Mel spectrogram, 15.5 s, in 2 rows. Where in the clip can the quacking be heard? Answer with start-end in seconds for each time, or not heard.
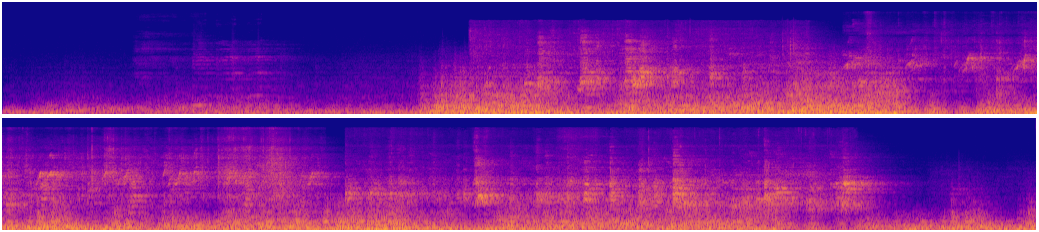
3.5-14.2.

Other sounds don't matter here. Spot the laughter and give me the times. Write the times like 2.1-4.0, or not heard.
0.9-2.1.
